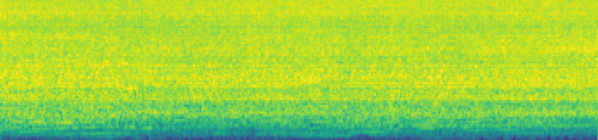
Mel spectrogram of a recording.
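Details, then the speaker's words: Chevrolet Corsa engine on morning cold start after timing and injection harness work; starts first time, even steady idle with no knocking or tapping; normal cold start idle. "aí o motor pegou de primeira e serginho falou mas sim espero que dê pra ouvir no áudio e na galera não tá batendo nada motor está tranqüilo"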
